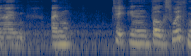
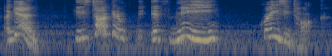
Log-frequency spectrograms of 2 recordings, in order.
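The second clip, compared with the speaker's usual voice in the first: indignant; 7 semitones higher, slower than usual. Real, not acted. Indignant at AI title.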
